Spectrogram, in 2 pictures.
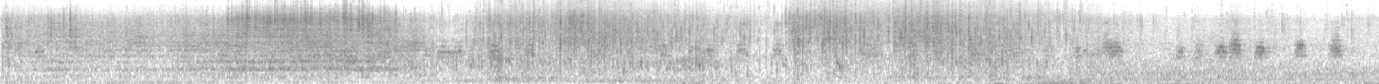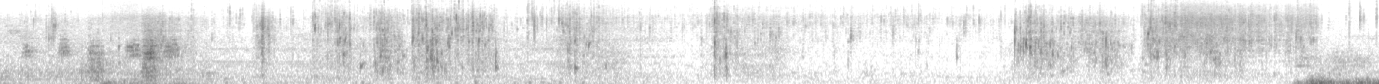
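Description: Water gushing from a hose into large aluminium cooking pots, splashing as they fill. Through the middle, domestic waterfowl call repeatedly in short calls.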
